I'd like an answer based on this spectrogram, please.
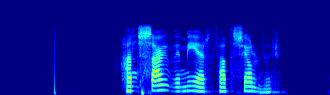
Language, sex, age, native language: Icelandic, female, 30-39, Icelandic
